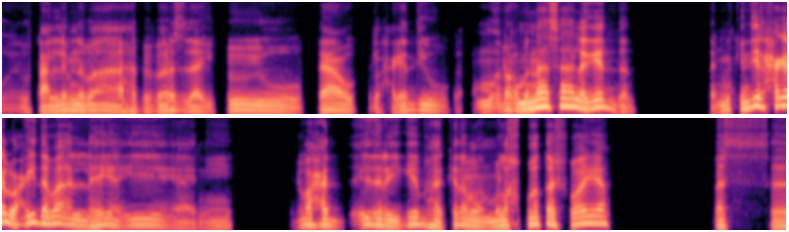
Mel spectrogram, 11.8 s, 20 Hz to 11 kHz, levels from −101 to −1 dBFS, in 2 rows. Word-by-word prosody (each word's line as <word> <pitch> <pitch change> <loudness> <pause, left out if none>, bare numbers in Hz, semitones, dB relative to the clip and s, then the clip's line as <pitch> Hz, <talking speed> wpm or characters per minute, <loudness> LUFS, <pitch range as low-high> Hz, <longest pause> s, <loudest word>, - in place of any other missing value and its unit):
وتعلمنا 105 +4 -1
بقى 105 -4 -2
happy 100 -1 -8
birthday 105 -4 -3
to 100 +4 -10
you 115 -1 -1
وبتاع 105 +3 -2
والحاجات 95 +6 -6
دي 115 0 -4
و 105 -5 -7 0.2
رغم 125 +5 0
إنها 175 +7 +8
سهلة 185 -3 +5
جدًا، 145 - +1 0.6
يمكن 120 +6 -2
دي 205 - +5
الحاجة 195 0 +7
الوحيدة 170 -1 +4
بقى 165 -3 +1
اللي 115 -3 -2
هي 135 +1 -1
إيه 125 -1 -5
يعني 100 +2 -13 0.5
الواحد 135 -4 0
قدر 140 0 0
يجيبها 120 +1 0
كده 135 +6 -3
م 105 -4 -1
ملخبطة 145 +8 +1
شوية. 165 +6 +1 0.8
بس 110 0 -8
115 Hz, 160 wpm, -21 LUFS, 105-140 Hz, 0.8 s, إنها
